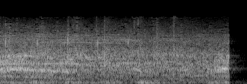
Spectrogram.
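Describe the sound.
A crowd chants and roars in a loud, dense, unbroken wash of voices that cuts off abruptly near the end.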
